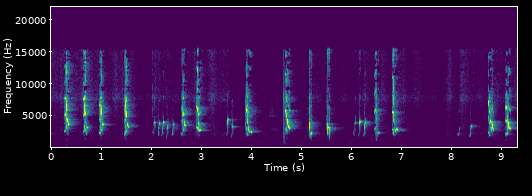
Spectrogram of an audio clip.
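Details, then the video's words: Lively cucak song, combo and roll style: loud, sharp, high chirps in steady succession, mixed with short buzzy trills and quick whistled figures, a quieter gap before final emphatic notes. "CUCAK KOMBO KECIAL KOMBO ROLL TEMBAK GACOR COR"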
